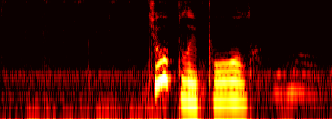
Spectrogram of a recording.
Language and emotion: Russian, sad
